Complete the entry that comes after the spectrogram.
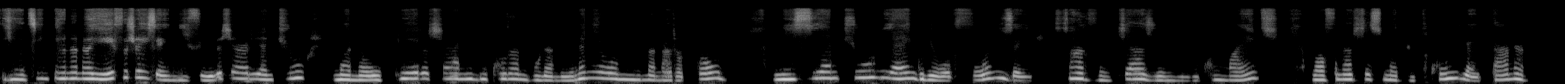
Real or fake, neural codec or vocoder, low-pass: fake; codec, 44.1 kHz, 2.6 kbps, DAC; 14.4 kHz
